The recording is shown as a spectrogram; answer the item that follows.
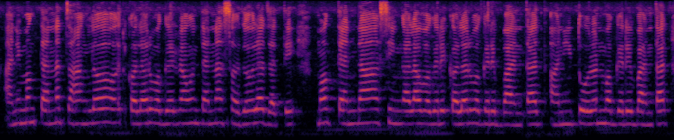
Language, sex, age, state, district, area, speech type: Marathi, female, 18-30, Maharashtra, Wardha, rural, spontaneous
